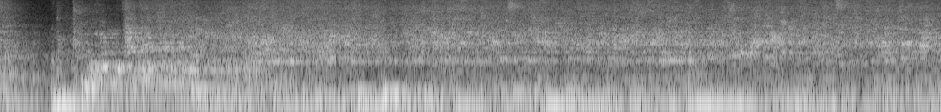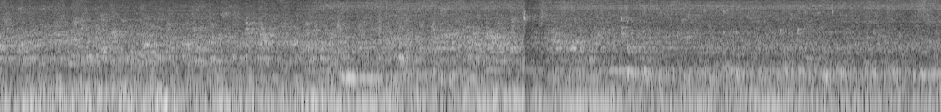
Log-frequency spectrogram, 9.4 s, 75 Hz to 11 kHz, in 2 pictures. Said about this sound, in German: Äh, ja, ein bisschen Atmosphäre. Gleich die Klospülung. So nimmt der LS3 halt auf.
